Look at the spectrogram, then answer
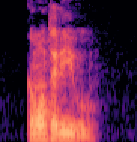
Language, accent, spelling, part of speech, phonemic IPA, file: French, France, comment allez-vous, phrase, /kɔ.mɑ̃.t‿a.le.vu/, LL-Q150 (fra)-comment allez-vous.wav
- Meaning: how are you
